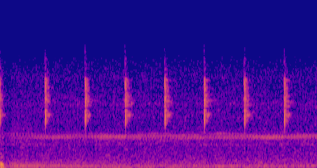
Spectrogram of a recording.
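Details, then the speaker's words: Relay in a feedback-loop oscillator slowed by a capacitor: sharp relay clicks repeating evenly about twice a second in a quiet room; contacts cycling slowly as intended, less rapid oscillation than without the capacitor. "do you see that it's flicking back uh but because of the effect the capacitor is having we're not getting that rapid quite so rapid oscillation uh that we were before"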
